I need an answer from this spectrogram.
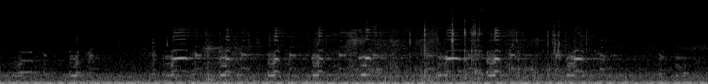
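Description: Birds calling: a run of short, repeated calls starting about two seconds in and stopping about a second before the end.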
